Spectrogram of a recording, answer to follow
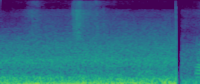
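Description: Steady low outdoor rumble with a few faint rustles, cutting off abruptly near the end.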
